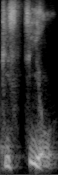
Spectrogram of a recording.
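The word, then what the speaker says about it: πιστεύω: word belief was translated from the greek word pistio and for those making notes is spelled as p i s t e u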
